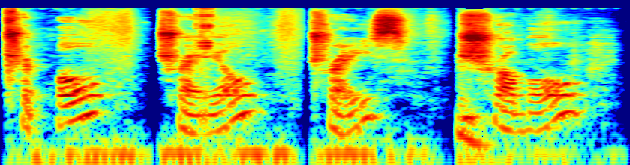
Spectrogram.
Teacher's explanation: TR makes the CH sound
